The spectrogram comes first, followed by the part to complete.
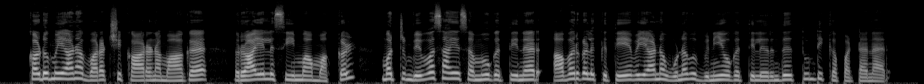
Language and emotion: Tamil, neutral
